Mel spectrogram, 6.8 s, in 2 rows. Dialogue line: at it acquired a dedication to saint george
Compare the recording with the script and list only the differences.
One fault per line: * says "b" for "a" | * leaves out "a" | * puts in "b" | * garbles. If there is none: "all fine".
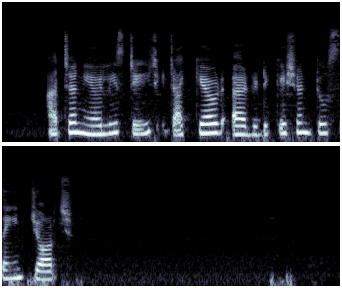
* puts in "an early stage"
